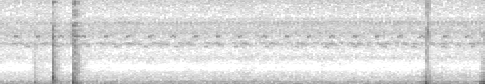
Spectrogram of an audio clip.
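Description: Honey bees swarming around an open beehive during a hive inspection, a soft continuous buzz in the background broken by a few sharp clicks and knocks, with no voices.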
